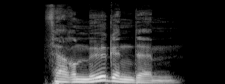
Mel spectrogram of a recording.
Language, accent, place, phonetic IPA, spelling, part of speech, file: German, Germany, Berlin, [fɛɐ̯ˈmøːɡn̩dəm], vermögendem, adjective, De-vermögendem.ogg
- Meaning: strong dative masculine/neuter singular of vermögend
